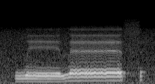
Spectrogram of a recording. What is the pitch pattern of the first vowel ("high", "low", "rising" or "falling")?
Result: low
